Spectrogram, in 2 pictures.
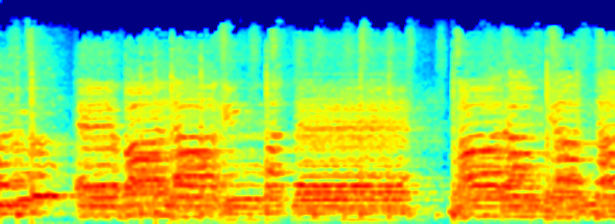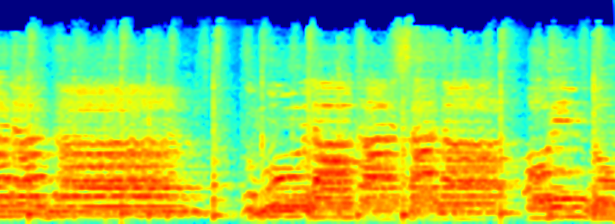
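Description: Background music: a choir singing, with short breaks between phrases about four seconds in and again past eight seconds.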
